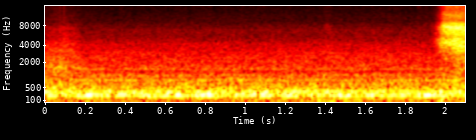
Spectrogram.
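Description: Steady background hum with a fan-like hiss, even throughout with no sudden sounds.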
